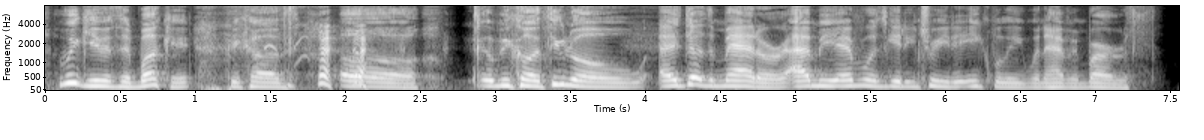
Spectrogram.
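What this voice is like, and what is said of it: Imitates another person's voice. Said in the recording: “That horrendous impersonation.”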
